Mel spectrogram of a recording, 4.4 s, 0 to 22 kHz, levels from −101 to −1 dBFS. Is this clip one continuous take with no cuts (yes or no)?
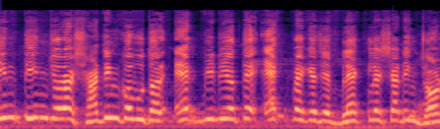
yes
